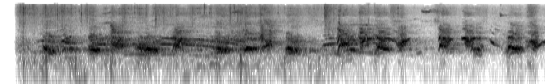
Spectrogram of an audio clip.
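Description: Dogs yelp and bark excitedly close by.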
